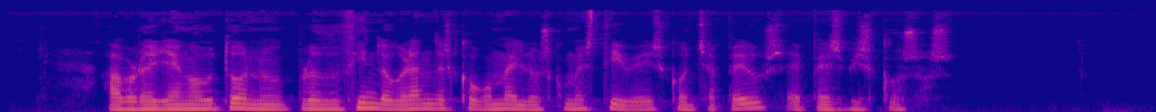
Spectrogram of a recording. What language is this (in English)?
Galician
